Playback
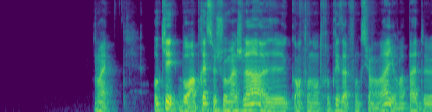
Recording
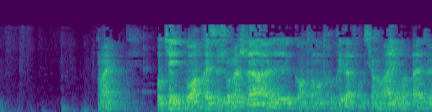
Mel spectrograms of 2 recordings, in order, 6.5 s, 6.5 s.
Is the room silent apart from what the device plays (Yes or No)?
Yes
